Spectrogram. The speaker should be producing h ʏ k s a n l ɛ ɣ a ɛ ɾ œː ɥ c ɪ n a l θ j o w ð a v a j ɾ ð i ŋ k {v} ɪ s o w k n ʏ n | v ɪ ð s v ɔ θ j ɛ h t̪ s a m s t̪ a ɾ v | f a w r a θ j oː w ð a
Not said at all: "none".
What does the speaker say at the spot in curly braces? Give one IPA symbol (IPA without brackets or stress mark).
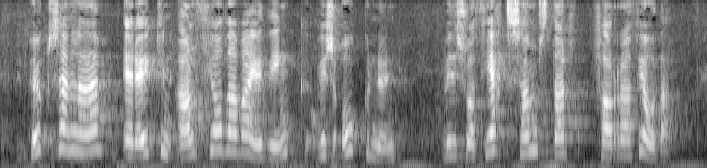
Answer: v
